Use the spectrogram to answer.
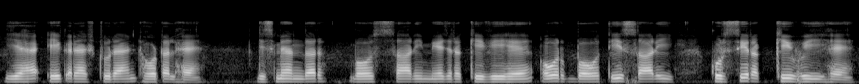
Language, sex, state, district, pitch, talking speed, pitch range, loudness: Hindi, male, Uttar Pradesh, Saharanpur, 130 Hz, 145 wpm, 130-135 Hz, -16 LUFS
